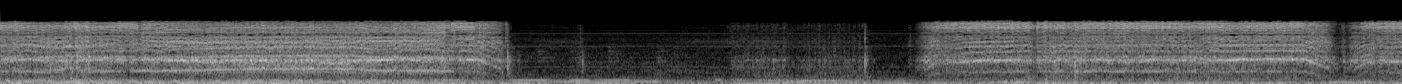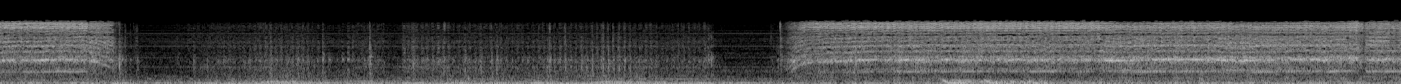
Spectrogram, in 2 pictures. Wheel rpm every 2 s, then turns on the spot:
160, 160, 80, 0, 60, 160, 130, 90, 20, 20, 30, 140, 160, 160.
14-22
